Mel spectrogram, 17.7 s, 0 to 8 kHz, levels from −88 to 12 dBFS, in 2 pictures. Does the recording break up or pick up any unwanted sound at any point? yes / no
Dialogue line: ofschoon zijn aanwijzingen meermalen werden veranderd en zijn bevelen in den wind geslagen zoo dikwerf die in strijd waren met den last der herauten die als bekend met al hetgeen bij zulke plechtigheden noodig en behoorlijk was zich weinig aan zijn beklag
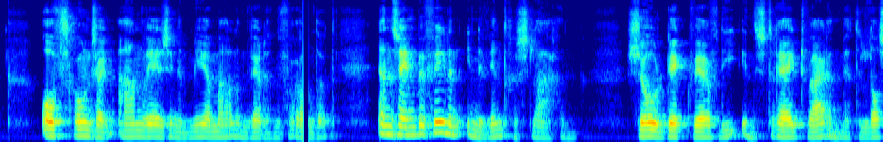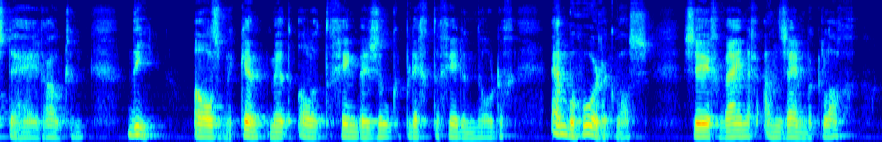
yes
